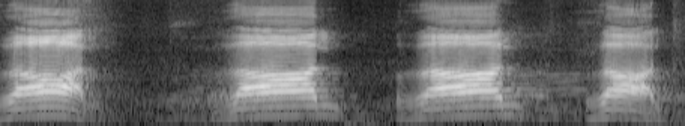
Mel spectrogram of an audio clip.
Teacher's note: اس کو نرمی سے نکالنا ہے، اسی مخرج سے نکلے گا جہاں سے ثا نکلا ہے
